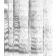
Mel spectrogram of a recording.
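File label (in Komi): "ыджыдджык", Komi, female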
